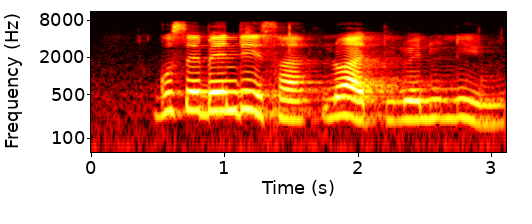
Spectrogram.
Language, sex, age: Swati, female, 22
